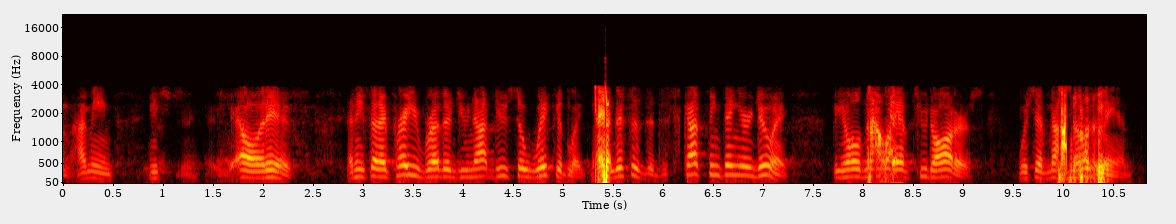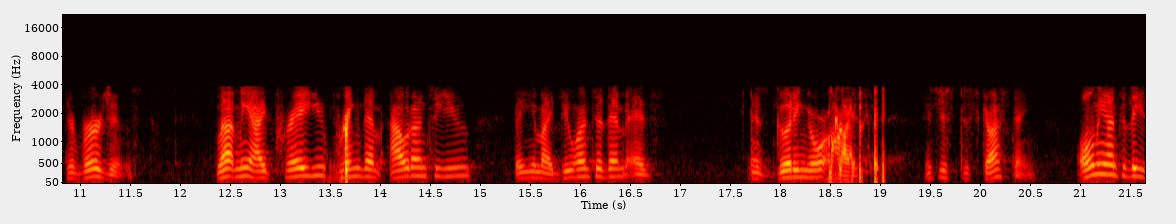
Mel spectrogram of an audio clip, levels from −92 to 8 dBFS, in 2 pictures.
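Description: Throughout, the speech passes through the GSM full-rate codec. It rebuilds each stretch from a vocal-tract filter fed by a sparse train of pulses, and that coarse excitation leaves a plainly audible buzzy, gravelly grain on every syllable. The band is held between about 150 Hz and 3.7 kHz, so the speech sounds thin and boxed-in. The grain and the narrow band point to a low-bitrate cellular link of around 13 kbps.

GSM bit errors then strike in five bursts, at 5.3 to 5.5 s, 8.06 to 8.42 s, 9.94 to 10.5 s, 13.44 to 13.73 s and 18.46 to 19.06 s. Corrupted bits reach the decoder and scramble its filter, pitch and gain parameters frame by frame. In each burst the spectrum warps or the level jumps unpredictably, so the speech breaks into squawks, pops and wet gargling. The longer bursts near 10 s and 18.5 s hit 26 and 29 frames.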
